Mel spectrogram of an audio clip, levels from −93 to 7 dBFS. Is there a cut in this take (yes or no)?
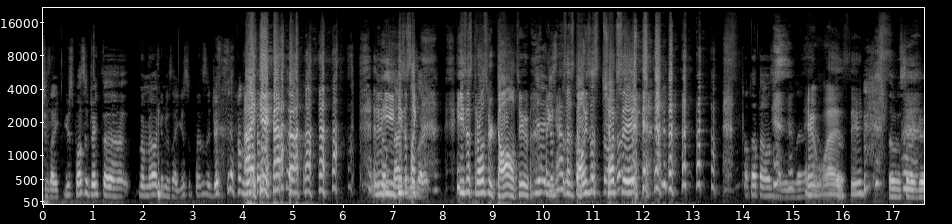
no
